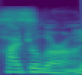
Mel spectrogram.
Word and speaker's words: Hydraluron: I'm going to try and say it correctly. – Yeah. – Hydraluron? – Yes. – Hydraluron. – Yes, exactly.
